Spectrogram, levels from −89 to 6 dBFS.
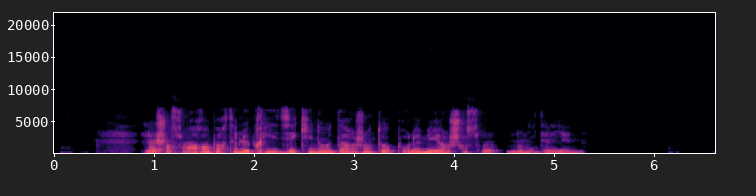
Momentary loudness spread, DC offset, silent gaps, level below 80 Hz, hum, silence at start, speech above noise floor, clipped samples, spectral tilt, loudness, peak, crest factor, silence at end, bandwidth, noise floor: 9 LU; under 0.1%; none; -62 dBFS; none; 0.6 s; 27 dB; under 0.1%; -6 dB/octave; -35 LUFS; -20 dBFS; 16 dB; 1.35 s; 7.4 kHz; -62 dBFS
